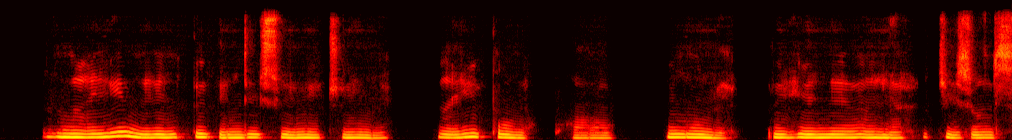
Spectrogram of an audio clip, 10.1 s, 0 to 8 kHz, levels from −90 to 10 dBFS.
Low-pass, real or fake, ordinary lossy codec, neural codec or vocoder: 7.2 kHz; fake; AAC, 48 kbps; autoencoder, 22.05 kHz, a latent of 192 numbers a frame, VITS, trained on one speaker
